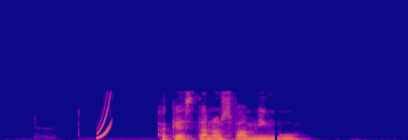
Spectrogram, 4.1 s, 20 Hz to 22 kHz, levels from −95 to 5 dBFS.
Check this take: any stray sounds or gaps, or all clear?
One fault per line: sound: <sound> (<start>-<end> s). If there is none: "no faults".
sound: chirp (1.0-1.1 s)
sound: dropout (2.7-2.8 s)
